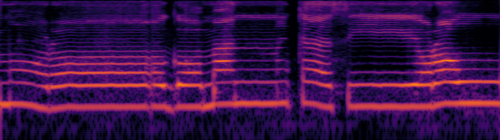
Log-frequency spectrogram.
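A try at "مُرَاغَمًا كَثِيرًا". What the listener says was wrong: Tidak murogoman. Kalau tanwin ketemu kaf jadi ikhfa ya. Murogoman kasiron wasa'ah.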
